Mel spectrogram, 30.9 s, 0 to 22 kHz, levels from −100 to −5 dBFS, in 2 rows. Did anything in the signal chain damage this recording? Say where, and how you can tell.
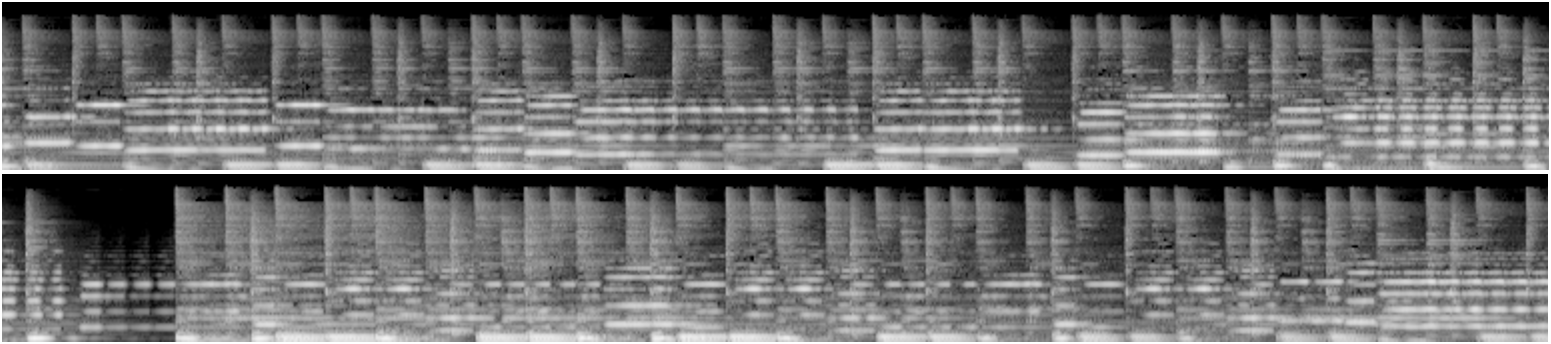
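Yes. A noise suppressor applied to music or sounds runs throughout at the call-processing stage: steady material swings roughly 10 dB as the suppressor misreads it as noise.

Sound cut by the noise suppressor appears at 0.12–1.29, 2.67–4.76, 6.53–8.74, 10.2–10.78, 12.35–12.73, 13.65–17.2, 23.64–23.86 and 25.07–29.29 s. Held portions sink by about 9 to 16 dB at their deepest, while onsets survive.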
